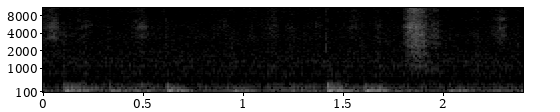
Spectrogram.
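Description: Pen writing on a paper worksheet: faint, irregular scratching strokes with soft low taps, one sharper scratch near the end.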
